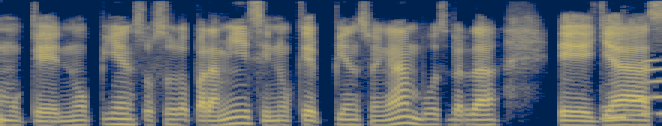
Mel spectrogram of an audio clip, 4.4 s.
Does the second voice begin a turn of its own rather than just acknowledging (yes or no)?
no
